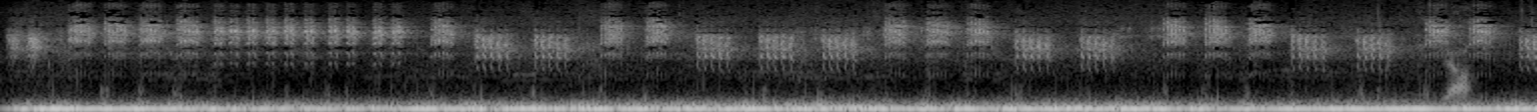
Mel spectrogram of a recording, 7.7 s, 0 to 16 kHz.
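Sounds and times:
sedge warbler singing rapid chattering notes and harsh trills: 0.0 - 7.6
steady low hum: 0.0 - 7.6.

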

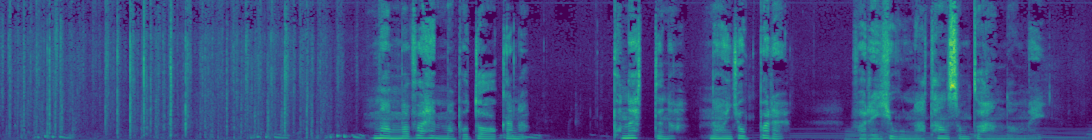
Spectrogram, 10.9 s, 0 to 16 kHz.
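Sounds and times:
pigeons cooing outside a window: 0.0 - 6.2
steady hiss: 0.0 - 10.9
speech: 3.7 - 5.4, 6.2 - 10.6.

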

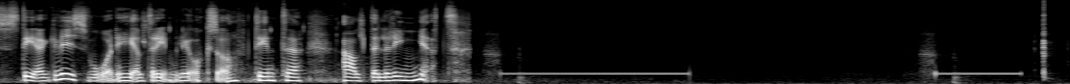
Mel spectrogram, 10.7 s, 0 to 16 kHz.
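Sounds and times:
speech: 0.2 - 4.8
telephone call ringing out: 4.9 - 6.9, 9.3 - 10.2.

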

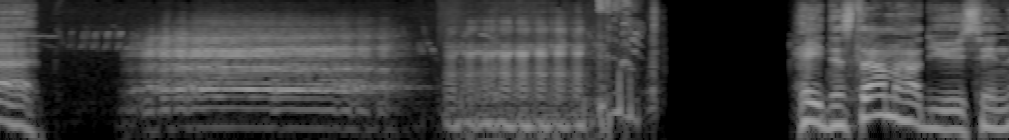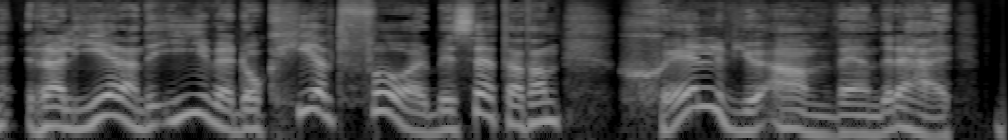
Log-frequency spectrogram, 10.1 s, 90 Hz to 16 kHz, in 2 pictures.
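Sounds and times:
speech: 0.0 - 0.8, 4.0 - 10.0
sheep bleating: 0.6 - 3.2.

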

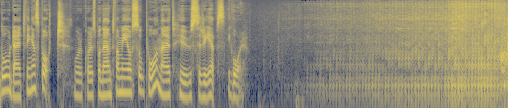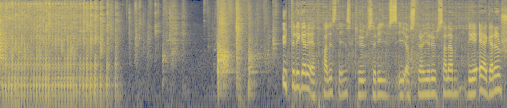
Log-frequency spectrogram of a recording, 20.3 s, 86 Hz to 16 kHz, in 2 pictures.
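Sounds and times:
speech: 0.0 - 5.0, 15.9 - 20.3
jackhammer demolishing roof: 5.9 - 12.7, 15.8 - 20.3.

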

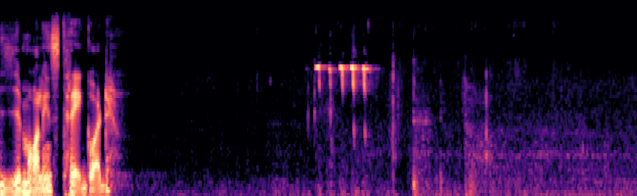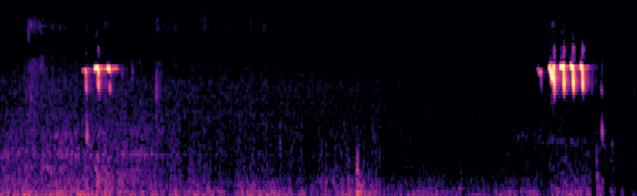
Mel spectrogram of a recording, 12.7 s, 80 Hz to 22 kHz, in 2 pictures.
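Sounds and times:
speech: 0.0 - 1.3
faint rustling: 1.7 - 11.8
baby hedgehog chirping to its mother: 3.0 - 3.9, 7.1 - 7.7, 11.6 - 12.4.

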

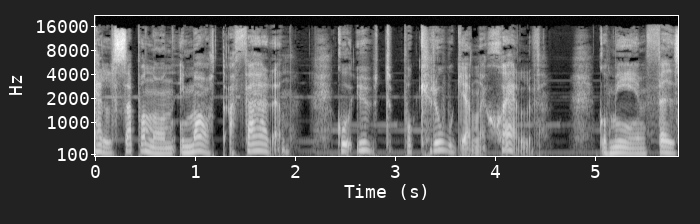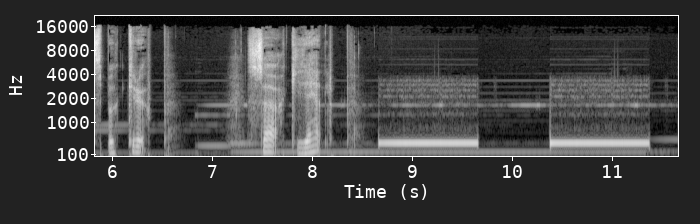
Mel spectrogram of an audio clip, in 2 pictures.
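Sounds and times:
speech: 0.0 - 8.8
telephone ringing tone beeps while a call connects: 8.6 - 9.8, 10.4 - 11.4.

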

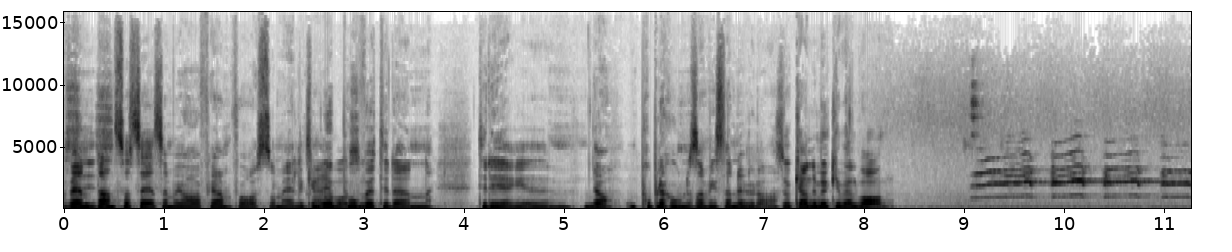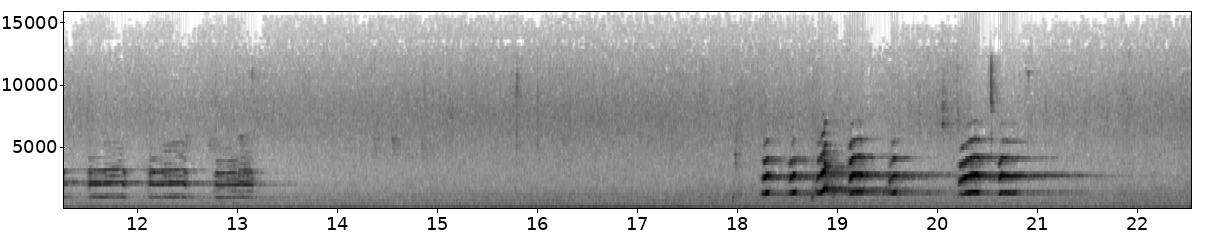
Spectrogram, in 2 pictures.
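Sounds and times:
speech: 0.0 - 8.4
hiss: 0.0 - 22.5
white-tailed eagle giving high yelping calls: 9.0 - 13.6, 18.0 - 21.8.

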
